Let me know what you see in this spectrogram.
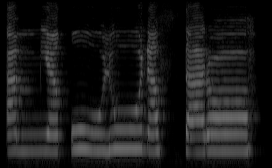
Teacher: Ada udara yang mengalir dari sela-sela gigi seri atas dengan bibir bawah. Jadi kayak ada getaran, coba dirasakan. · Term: fa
